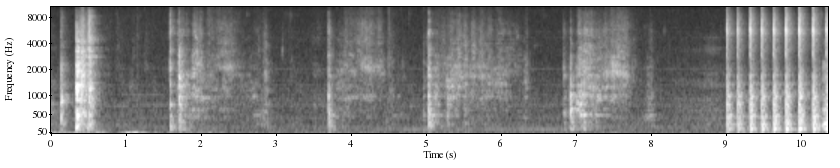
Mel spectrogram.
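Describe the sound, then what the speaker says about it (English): Eggs being flipped in a frying pan in a home kitchen, a series of scattered metallic scrapes and knocks of a utensil against the pan, ending in a rapid run of sharp taps, fairly quiet overall. "We need to flip some eggs."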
